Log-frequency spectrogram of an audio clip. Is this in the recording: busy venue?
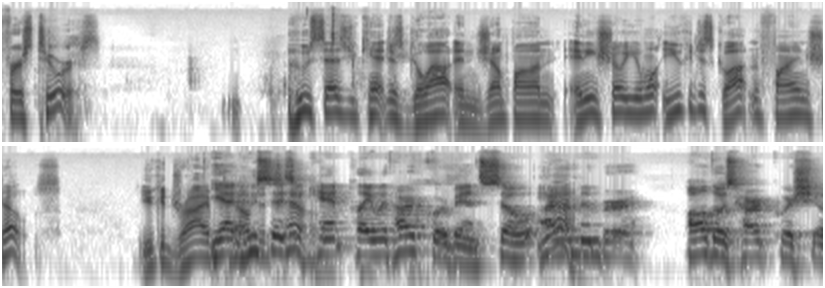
no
